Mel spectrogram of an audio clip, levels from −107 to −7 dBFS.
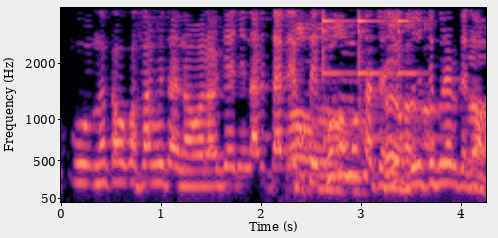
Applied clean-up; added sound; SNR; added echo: classical method Wiener filter.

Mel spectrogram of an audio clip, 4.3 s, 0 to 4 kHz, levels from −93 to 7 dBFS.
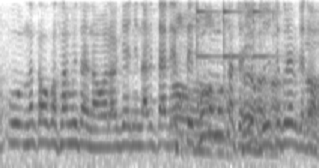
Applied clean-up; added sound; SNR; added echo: none; Chink, clink; 14 dB; none.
